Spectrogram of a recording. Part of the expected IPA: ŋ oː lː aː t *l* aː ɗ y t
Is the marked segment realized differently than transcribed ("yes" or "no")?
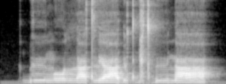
yes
